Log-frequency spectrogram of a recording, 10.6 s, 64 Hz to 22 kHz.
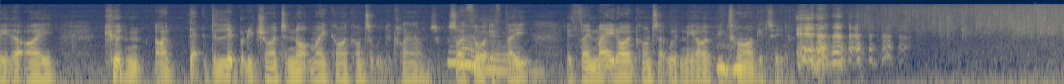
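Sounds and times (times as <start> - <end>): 
speech: 0.0 - 8.8
laughter: 7.2 - 9.1
steady rain falling on a little square: 8.2 - 10.6.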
